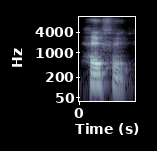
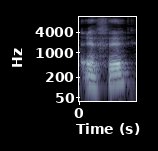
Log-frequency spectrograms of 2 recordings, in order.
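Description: First: The word starts with an H sound. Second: The word starts without an H sound. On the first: The speaker calls it right. "You have to say the H sound once again" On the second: The speaker calls it wrong. "It's not efe"

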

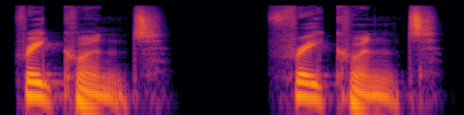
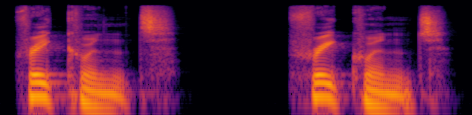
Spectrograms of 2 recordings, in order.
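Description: No difference in how they are said.

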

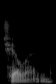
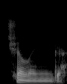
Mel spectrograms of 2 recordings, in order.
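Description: First: The word ends in a plain n sound. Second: The word ends in ng followed by g. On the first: This is the later pronunciation. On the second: This is the older pronunciation.

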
